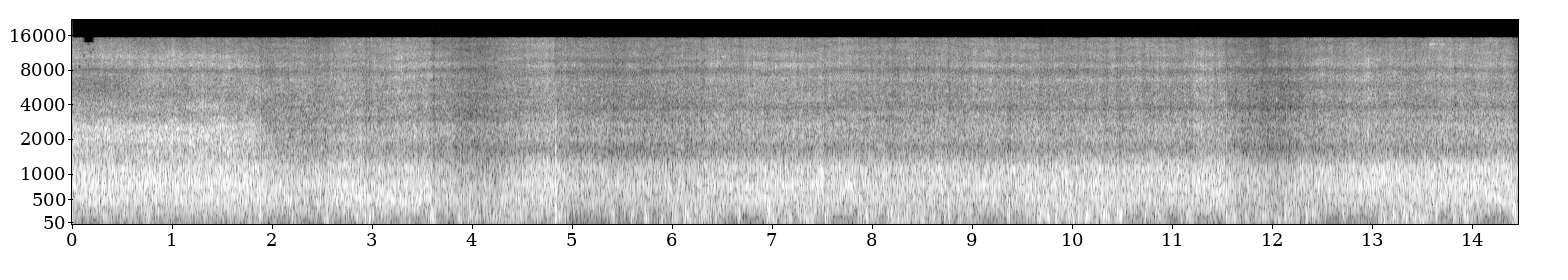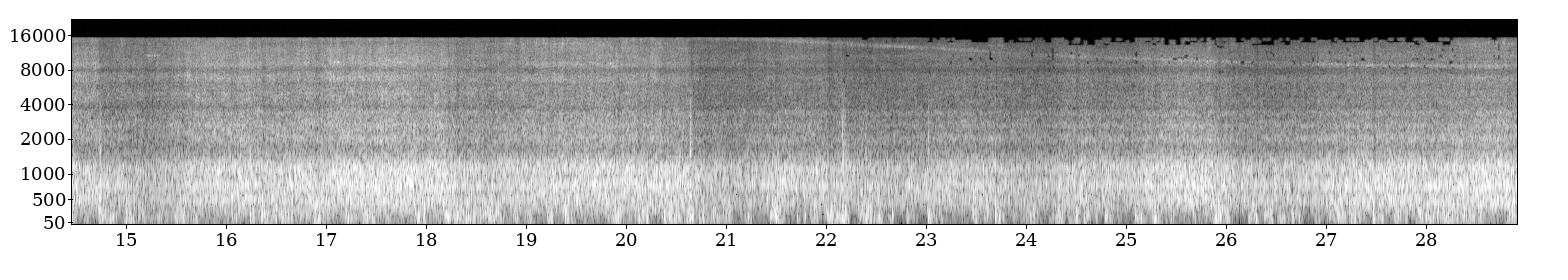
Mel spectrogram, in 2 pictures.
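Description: Running noise of a moving passenger train heard from a carriage window: a steady rumble of wheels on rails with wind rushing past the microphone.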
